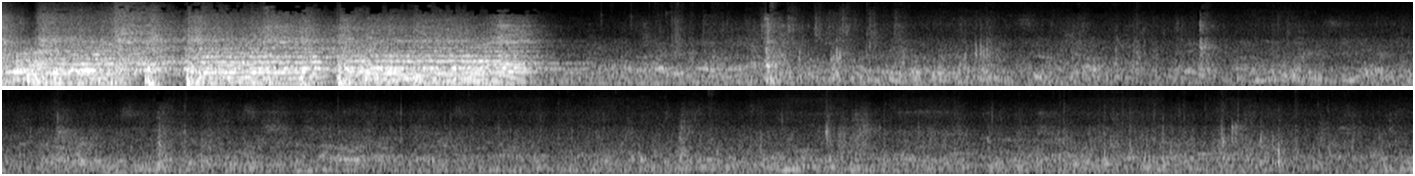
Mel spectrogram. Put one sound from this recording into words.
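Footsteps shuffle on a paved street.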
